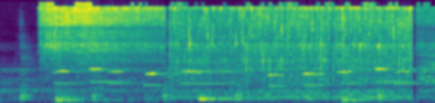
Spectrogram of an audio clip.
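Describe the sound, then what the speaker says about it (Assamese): Rohu fish pieces rubbed with turmeric and salt fry lightly in a little oil in a kadai, giving a steady close sizzle and crackle that hisses on without pause; no one speaks. "এতিয়া মাছখিনিবোৰ ভাজি আছোঁ মই"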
